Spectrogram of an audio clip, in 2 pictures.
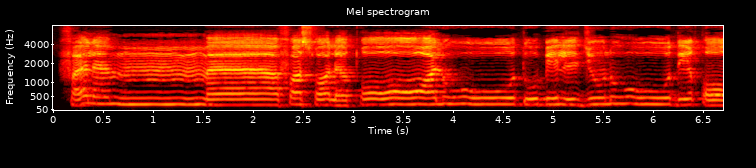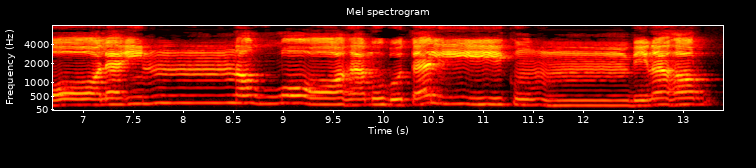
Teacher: میم مشدد غنہ کر کے پڑھیں گے، یعنی ناک میں لے جا کر پڑھنا ہے. اس کے بعد الف سے پہلے زبر الف مدہ ہے، 2 سیکنڈ تک لمبا کریں گے.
